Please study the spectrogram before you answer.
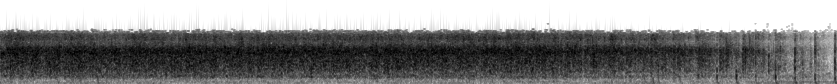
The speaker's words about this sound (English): Dooley, you're not supposed to applaud yourself. Mr. Announcer, I'm not applauding myself. I'm applauding because I know what's coming.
